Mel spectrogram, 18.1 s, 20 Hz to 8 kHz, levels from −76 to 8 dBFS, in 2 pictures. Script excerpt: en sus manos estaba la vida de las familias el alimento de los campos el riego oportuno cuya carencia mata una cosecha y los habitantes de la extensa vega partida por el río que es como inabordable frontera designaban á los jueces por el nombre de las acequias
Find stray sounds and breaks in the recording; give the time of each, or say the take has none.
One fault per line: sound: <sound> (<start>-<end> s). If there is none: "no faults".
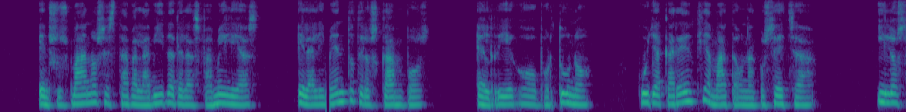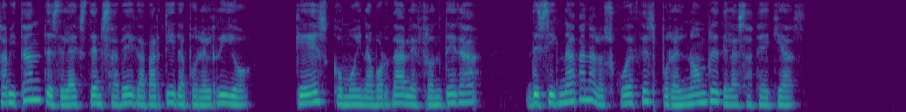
sound: dropout (3.3-3.3 s)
